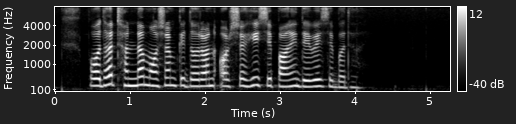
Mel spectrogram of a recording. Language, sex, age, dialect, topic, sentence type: Magahi, female, 31-35, Southern, agriculture, statement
